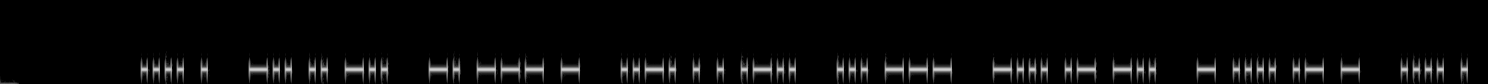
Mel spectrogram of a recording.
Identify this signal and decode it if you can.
Morse code, heard as a keyed tone, about 20 wpm, 700 Hz. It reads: HE DID NOT FEEL SO BAD THAT HE
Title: Sentences from Top 1000 Words - Review Part 4 - 20wpm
